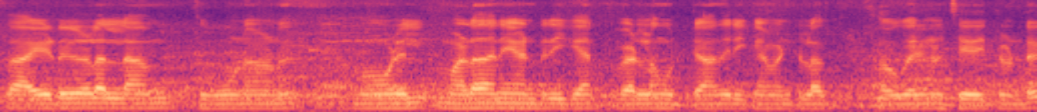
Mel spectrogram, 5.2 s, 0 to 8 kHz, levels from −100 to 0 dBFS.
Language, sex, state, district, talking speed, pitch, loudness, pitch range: Malayalam, male, Kerala, Kasaragod, 150 wpm, 120 Hz, -16 LUFS, 120-125 Hz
